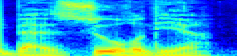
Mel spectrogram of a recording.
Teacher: le S en français, entre deux voyelles, ça se dit ze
